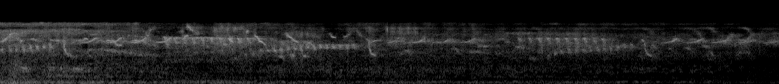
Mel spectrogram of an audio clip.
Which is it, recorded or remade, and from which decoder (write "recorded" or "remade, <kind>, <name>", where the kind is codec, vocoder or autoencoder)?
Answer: remade, autoencoder, DAC-VAE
